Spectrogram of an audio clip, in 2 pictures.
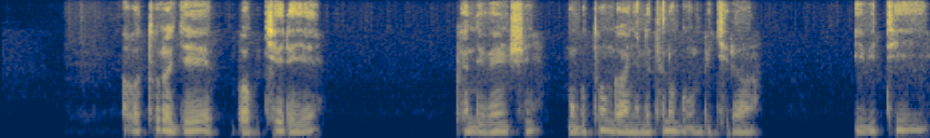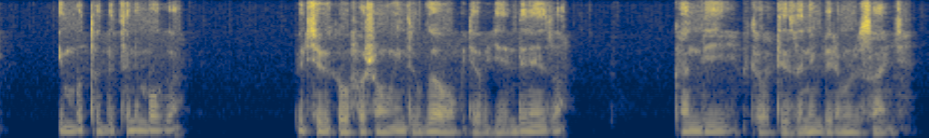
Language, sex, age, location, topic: Kinyarwanda, male, 50+, Huye, agriculture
